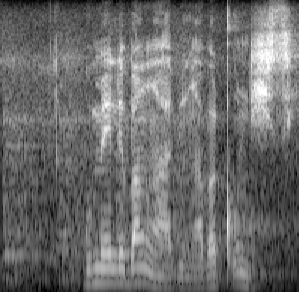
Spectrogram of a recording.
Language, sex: Zulu, male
